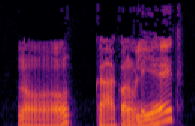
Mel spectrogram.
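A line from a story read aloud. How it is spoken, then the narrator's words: Uncertain. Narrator (Russian): он неуверенно произнес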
